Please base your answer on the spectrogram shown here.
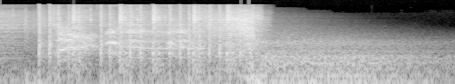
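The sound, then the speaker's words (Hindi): Gunfire comes from behind trees as a rapid burst of many shots for about two and a half seconds, then drops to a low, fading rumble. “पर तभी पेड़ों के पीछे छिपे अब्दुल ने उन पर फायरिंग शुरू कर दी”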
